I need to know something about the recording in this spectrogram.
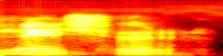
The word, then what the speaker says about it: ज्ञानेश्वर: ज्ञानेश्वर। यस, लेकिन अगर इसका हेयर स्प्लिटिंग है, एकदम आपको परफेक्ट प्रोनाउंसिएशन जानना है तो आपको जकार बोलना पड़ेगा, न्यकार बोलना पड़ेगा, फिर वो परफेक्ट प्रोनाउंसिएशन होगा। मतलब ये बोला जाएगा तो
